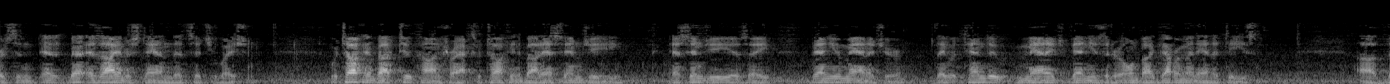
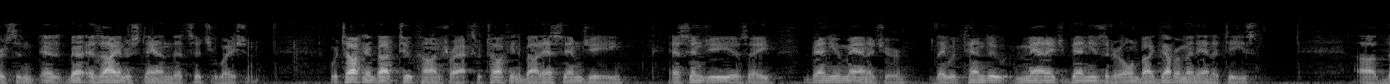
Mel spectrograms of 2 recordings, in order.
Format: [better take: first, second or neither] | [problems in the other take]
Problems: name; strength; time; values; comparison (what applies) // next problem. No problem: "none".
second | background sound (Train); 14 dB below the speech // room echo; dies away in 1 s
